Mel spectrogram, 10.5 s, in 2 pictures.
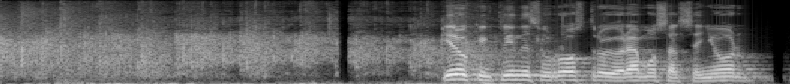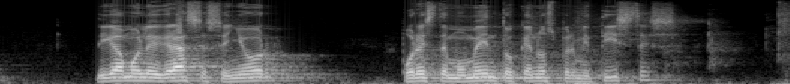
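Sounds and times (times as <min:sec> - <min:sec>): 
audience applause in thanksgiving: 0:00.0 - 0:03.5
speech: 0:02.9 - 0:05.2, 0:05.9 - 0:07.3, 0:08.0 - 0:09.9.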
